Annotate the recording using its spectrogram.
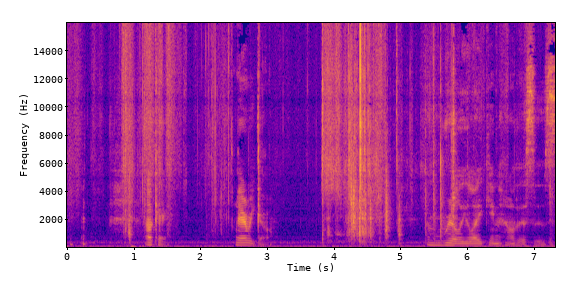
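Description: Paper pages rustle and flap as they are turned by hand.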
